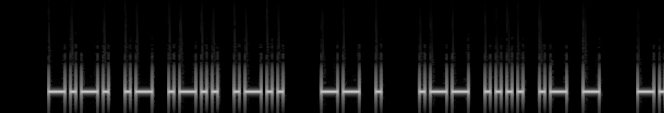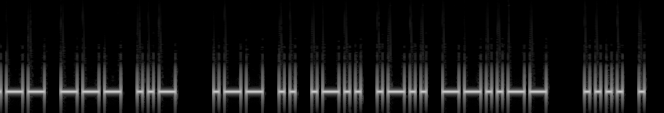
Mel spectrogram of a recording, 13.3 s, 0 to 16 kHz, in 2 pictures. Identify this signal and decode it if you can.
Morse code, heard as a keyed tone, about 22 wpm, 700 Hz. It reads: CALL ME WHAT YOU WILL, HE
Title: Sentences from Top 200 Words 22wpm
